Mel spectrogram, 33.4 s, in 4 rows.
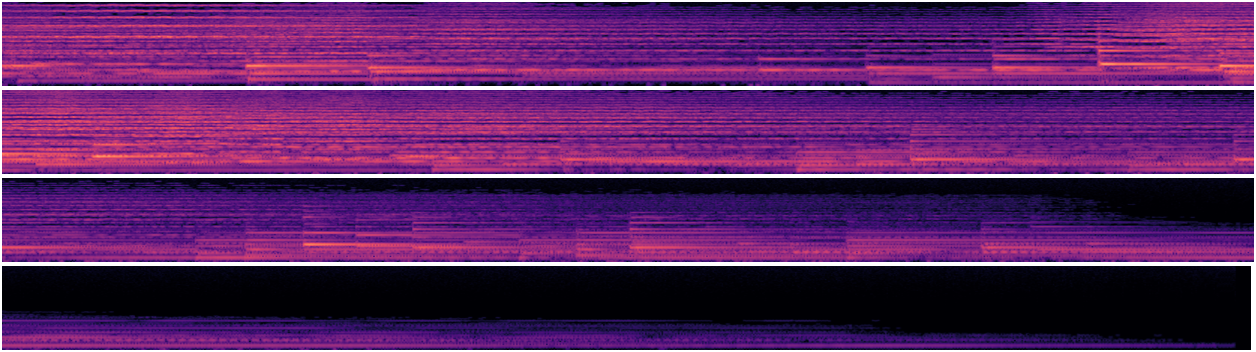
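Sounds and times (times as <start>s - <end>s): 
strings: 0.0s - 26.1s.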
